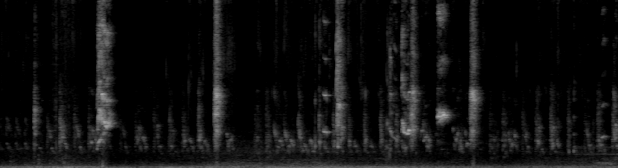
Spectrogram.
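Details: Albino and Fisher's lovebirds, kept in an aviary with budgies, chirping while eating food; sharp, high, scattered chirps come in short bursts every second or so, with a few louder peaks, over a soft low hum.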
